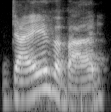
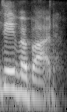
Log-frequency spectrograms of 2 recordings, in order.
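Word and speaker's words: Daevabad: my my mind like I've been pronouncing it dive Abad but I wasn't sure that was right I say Dave Abad okay so just like day instead of like stretching it out I guess okay all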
